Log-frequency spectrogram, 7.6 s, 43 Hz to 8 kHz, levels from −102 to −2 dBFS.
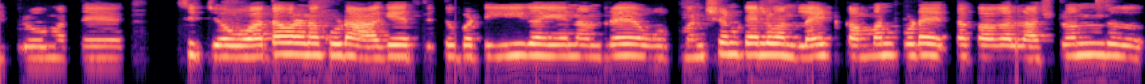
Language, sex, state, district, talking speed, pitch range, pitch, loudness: Kannada, female, Karnataka, Bellary, 150 wpm, 230-260 Hz, 245 Hz, -16 LUFS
